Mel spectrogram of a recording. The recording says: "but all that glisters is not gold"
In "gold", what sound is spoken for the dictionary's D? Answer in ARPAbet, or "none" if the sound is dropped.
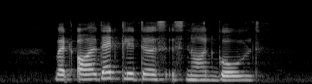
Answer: D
